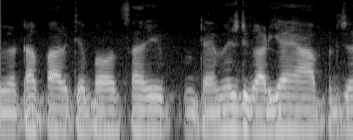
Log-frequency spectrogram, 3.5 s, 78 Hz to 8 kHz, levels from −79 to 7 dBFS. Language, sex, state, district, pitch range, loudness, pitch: Hindi, male, Chandigarh, Chandigarh, 105-110 Hz, -16 LUFS, 105 Hz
